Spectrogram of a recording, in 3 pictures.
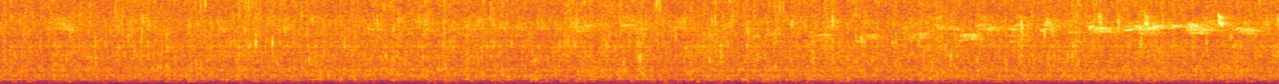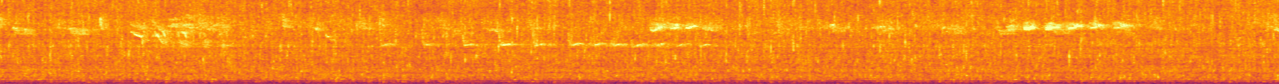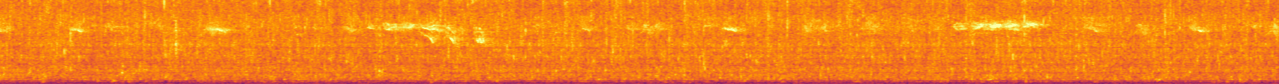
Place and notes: Oigny, France - Seine river
Into the forest, the Seine river is flowing in a very bucolic landscape. A lot of Grey Wagtail are flying and singing. It's a discreet sharp shout, always near the water or over the river.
